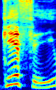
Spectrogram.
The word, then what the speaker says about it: Giphy: of a company called giphy with a hard G says politician are getting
